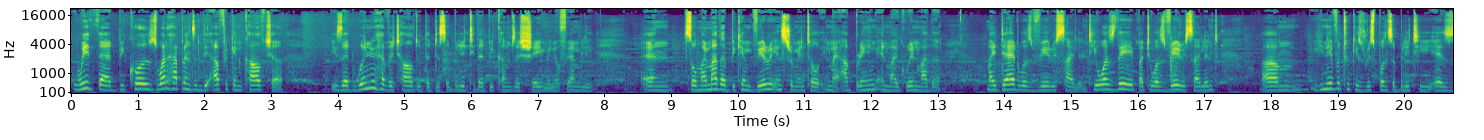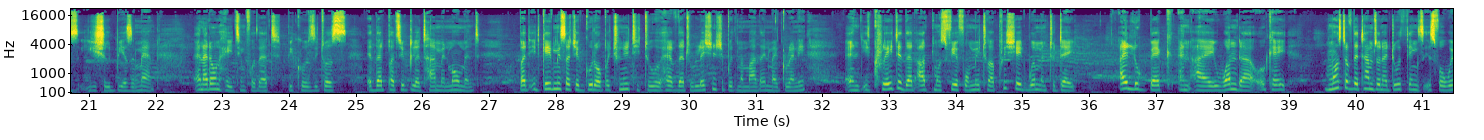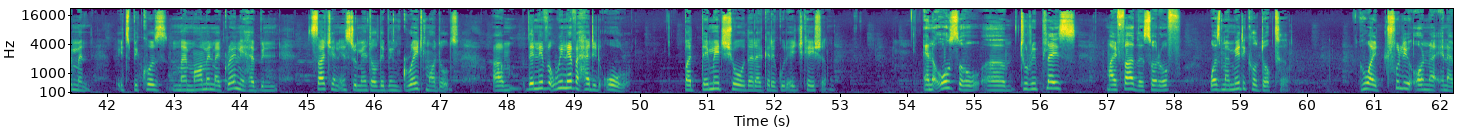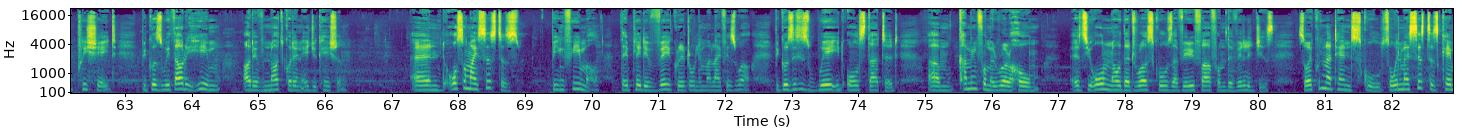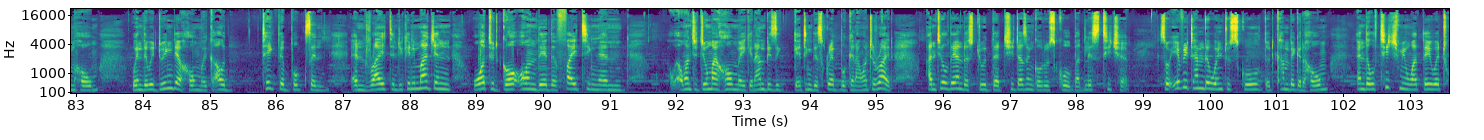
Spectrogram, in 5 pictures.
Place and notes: Makokoba, Bulawayo, Zimbabwe - Soneni Gwizi talking life…
And here’s the beginning of the interview with Soneni, the beginning of her story….
27 October 2012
